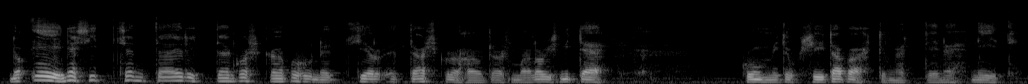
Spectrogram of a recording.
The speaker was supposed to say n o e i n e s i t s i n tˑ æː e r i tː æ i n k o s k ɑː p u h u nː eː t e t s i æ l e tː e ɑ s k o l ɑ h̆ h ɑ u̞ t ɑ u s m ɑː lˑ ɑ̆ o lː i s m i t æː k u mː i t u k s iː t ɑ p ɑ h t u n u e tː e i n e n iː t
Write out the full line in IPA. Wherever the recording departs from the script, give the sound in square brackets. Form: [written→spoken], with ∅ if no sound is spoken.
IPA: n o e i n e s i t s [i→e] n tˑ æː e r i tː æ i [n→ŋ] k o s k ɑː p u h u nː eː t e t s i æ l e tː [e→æ] ɑ s k o l ɑ h̆ h ɑ u̞ t ɑ u s m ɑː lˑ ɑ̆ o [lː→l] i s m i t æː k u mː i t u k s iː t ɑ p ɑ h t u n u e tː e i n e n iː t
